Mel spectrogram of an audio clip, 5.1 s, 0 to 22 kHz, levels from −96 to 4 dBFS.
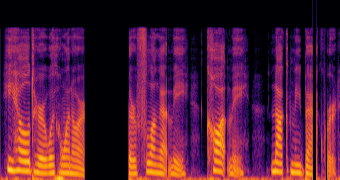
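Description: Two digital broadcast dropouts show up in this speech. At 1.26 s the receiver loses good frames and mutes until 1.94 s, so about 0.67 s of programme simply vanishes, which fits roughly 21 frames of 32 ms each. Then from 4.69 to 4.92 s it breaks up into short holes scattered across about 224 ms, losing 96 ms in all, with the longest gap 64 ms. That second one sounds choppy rather than cleanly cut.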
